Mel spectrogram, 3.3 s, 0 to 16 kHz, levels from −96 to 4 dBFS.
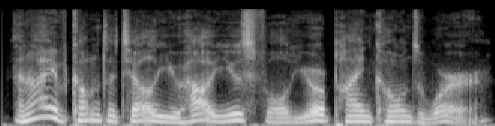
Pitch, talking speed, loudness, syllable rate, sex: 160 Hz, 235 wpm, -16 LUFS, 5.6 syllables/s, male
